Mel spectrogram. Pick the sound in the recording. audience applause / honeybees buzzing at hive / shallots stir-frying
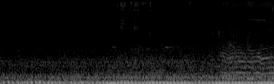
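honeybees buzzing at hive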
